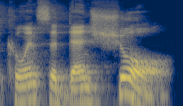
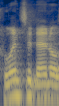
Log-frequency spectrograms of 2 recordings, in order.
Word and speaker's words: coincidental: right but I think you pronounce this coincidential right so there's no I so it's a coincidence yeah you wrote it well you just slight mispronunciation all right coincidental circumstances last Leaf was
